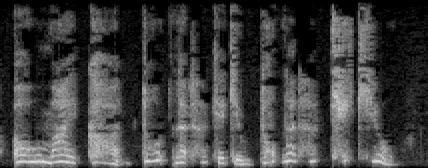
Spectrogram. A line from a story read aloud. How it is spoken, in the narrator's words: a woman a couple seats down from us on the train shouts at me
